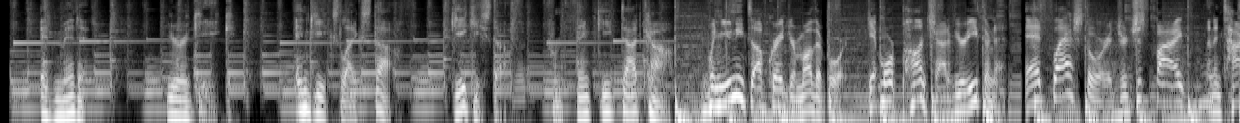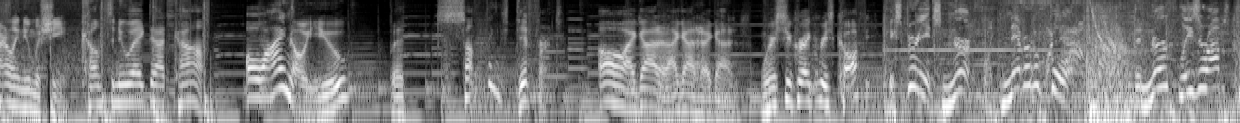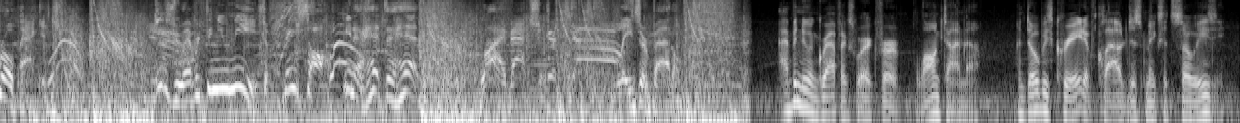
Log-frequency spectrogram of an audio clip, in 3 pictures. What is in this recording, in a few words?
Comm, real people male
